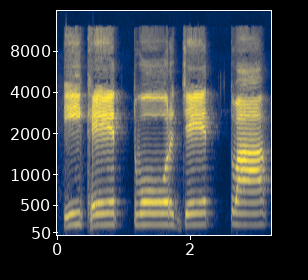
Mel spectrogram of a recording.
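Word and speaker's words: इषे त्वोर्जे त्वा: ये ई शब्द है, ये ख है, षटकोण वाला जो है यहाँ पर, जिसको अपन मूर्धन्य शकार बोलते हैं, इसको यहाँ पर ख का उच्चारण करना है।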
